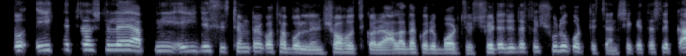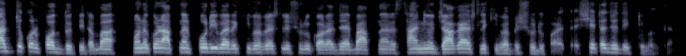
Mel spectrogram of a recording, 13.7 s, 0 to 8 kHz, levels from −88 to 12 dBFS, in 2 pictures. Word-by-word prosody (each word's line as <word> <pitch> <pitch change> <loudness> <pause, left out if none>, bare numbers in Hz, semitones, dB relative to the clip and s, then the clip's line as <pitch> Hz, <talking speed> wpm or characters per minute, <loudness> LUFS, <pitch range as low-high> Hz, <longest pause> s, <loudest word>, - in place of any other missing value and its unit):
তো - - +4 0.2
এই 230 - 0
ক্ষেত্রে 245 -1 -7
আসলে, 235 0 +1 0.2
আপনি 200 +1 -9 0.2
এই 190 - -3
যে 200 - +2
সিস্টেম 175 +1 -5
টার 175 - +1
কথা 165 0 +1
বললেন, 130 -4 0
সহজ 145 -1 +3
করে 125 - +3
আলাদা 135 +1 +3
করে 135 - +2
বর্জ্য, 135 -2 +3 0.2
সেটা 155 +1 +4
যদি 165 0 -1
আসলে 175 +2 -7
শুরু 205 +1 +1
করতে 170 -6 -1
চান। - - -7
সেক্ষেত্রে 150 0 -5
আসলে 160 +1 -2
কার্যকর 180 +1 +4
পদ্ধতিটা, 135 -5 -1
বা 135 - +5 0.3
মনে 160 0 +2
করুন 165 -1 +4
আপনার 160 -1 -2
পরিবারে 165 -2 +4
কিভাবে 145 0 -3
আসলে 140 +1 -7
শুরু 140 0 -6
করা 130 -1 +1
যায়? 130 -1 0
বা - - +4
আপনার 130 -1 -8
স্থানীয় 145 +2 0
জায়গায় 145 +1 +5
আসলে 135 +1 -6
কিভাবে 120 -1 -6
শুরু - - -8
করা - - -11
যায়? 450 -1 -17
সেটা 160 0 0
যদি 145 -4 -3
একটু - - -17
বলতেন? - - -27
150 Hz, 215 wpm, -24 LUFS, 140-170 Hz, 0.3 s, বা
